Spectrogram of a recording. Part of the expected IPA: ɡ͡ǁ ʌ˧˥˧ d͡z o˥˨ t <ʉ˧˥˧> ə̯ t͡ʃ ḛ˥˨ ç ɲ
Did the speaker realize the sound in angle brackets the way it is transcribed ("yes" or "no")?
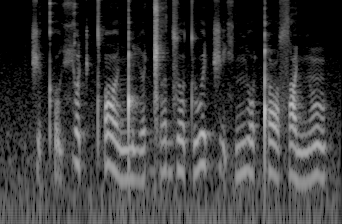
no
